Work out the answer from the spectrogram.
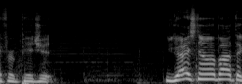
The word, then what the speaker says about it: Pidgeot: you guys say for Pidgeot? You guys know about the great Poker Rap Sciop for Pidgeot because it's pronounced Pidgeot. Like there's an O in there.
